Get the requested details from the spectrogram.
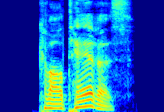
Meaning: strong/mixed nominative/accusative neuter singular of quartär
- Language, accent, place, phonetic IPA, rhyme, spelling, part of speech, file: German, Germany, Berlin, [kvaʁˈtɛːʁəs], -ɛːʁəs, quartäres, adjective, De-quartäres.ogg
